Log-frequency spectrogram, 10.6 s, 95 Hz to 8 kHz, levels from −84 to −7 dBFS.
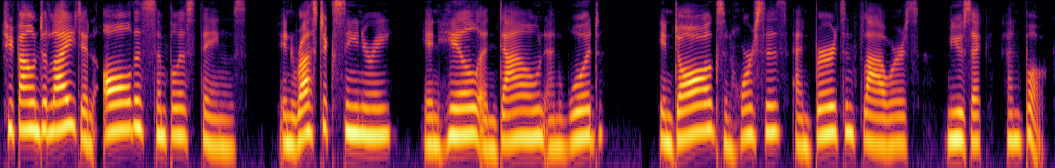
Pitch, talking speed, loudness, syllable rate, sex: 215 Hz, 160 wpm, -18 LUFS, 4.1 syllables/s, female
